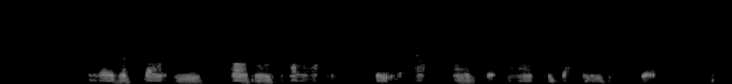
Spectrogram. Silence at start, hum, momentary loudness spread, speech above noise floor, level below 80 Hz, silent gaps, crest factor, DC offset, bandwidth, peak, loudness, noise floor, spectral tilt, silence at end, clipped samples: 0.9 s; none; 14 LU; 36 dB; -80 dBFS; 3.57-3.61 s, 7.06-7.10 s; 22 dB; under 0.1%; 2.1 kHz; -24 dBFS; -45 LUFS; -80 dBFS; -8.5 dB/octave; 0.2 s; under 0.1%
